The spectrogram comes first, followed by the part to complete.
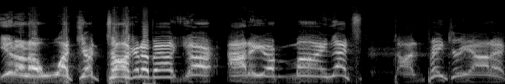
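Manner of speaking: acted, shrill, very high, loud top-of-the-lungs screaming. Recalling a man screaming from the back of the room, imitating Tommy Lasorda screaming. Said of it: "this guy screaming at the top of his lungs".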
